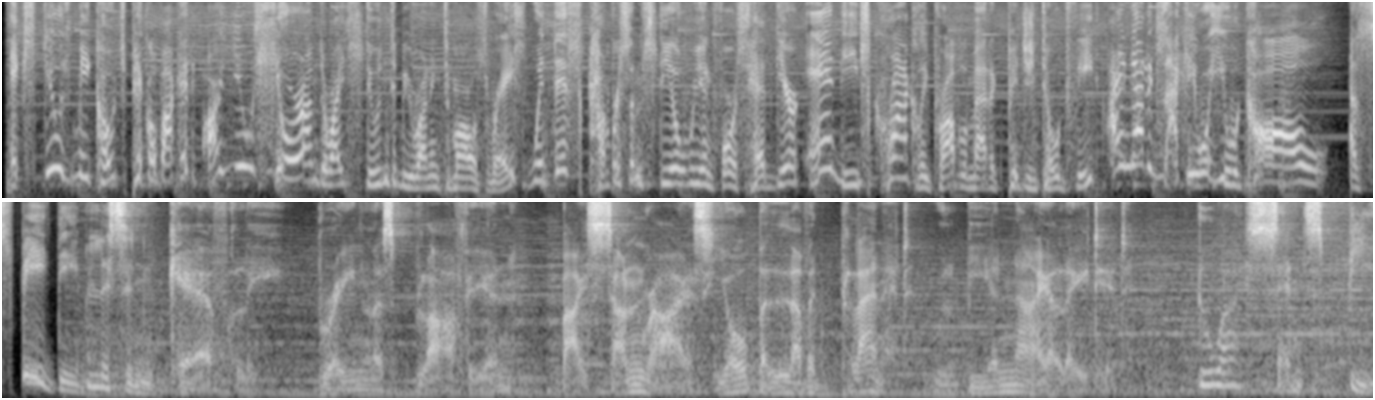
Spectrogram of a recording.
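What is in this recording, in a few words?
character male; TaDa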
